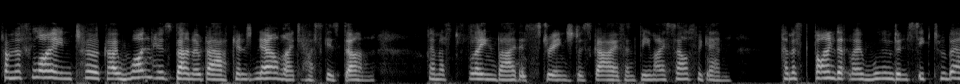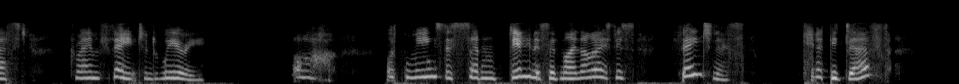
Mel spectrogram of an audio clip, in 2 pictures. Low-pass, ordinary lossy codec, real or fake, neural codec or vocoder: 7.2 kHz; Opus, 24 kbps; fake; codec, 24 kHz, 1.5 kbps, HILCodec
